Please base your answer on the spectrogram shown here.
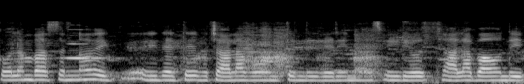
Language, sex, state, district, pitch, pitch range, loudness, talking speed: Telugu, female, Andhra Pradesh, Chittoor, 195 Hz, 190-205 Hz, -16 LUFS, 105 wpm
